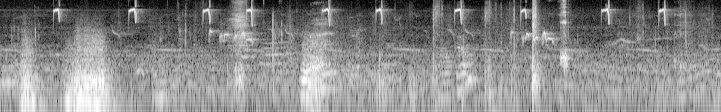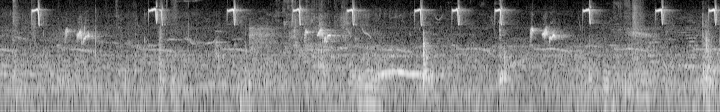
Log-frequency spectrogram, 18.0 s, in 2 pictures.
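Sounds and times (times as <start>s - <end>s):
soft low bird chirps: 9.3s - 18.0s.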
